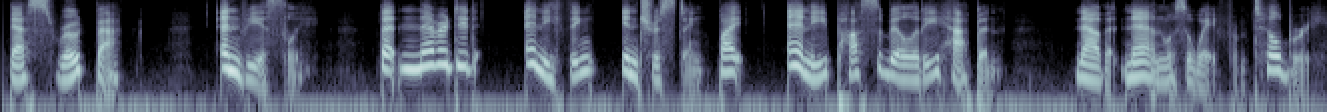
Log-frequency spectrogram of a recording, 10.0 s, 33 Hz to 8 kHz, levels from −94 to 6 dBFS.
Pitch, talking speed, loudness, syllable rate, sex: 215 Hz, 120 wpm, -21 LUFS, 5.3 syllables/s, female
